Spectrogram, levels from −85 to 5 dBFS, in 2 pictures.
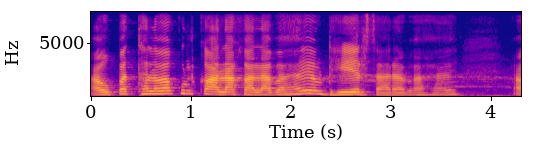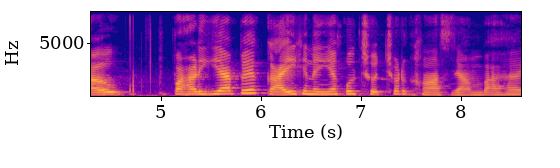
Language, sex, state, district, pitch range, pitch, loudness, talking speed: Bhojpuri, female, Uttar Pradesh, Gorakhpur, 200-250 Hz, 220 Hz, -17 LUFS, 165 wpm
